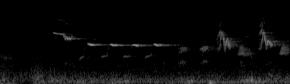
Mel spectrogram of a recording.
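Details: Northern Mockingbird in Lancaster County, mimicking killdeer, blue jay and other species, sings a varied run of borrowed phrases: a sharp high note, a long level whistle, then quick burry, slurred notes over a faint low hum.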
